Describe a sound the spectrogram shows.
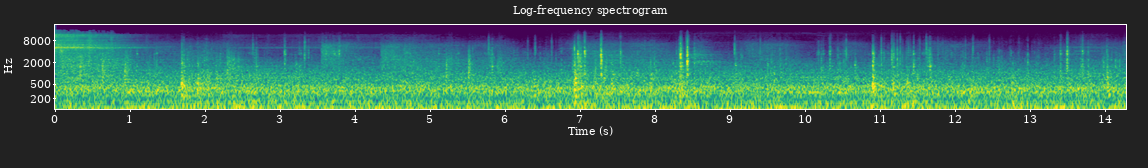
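A small wheeled cart rolls and rumbles along a floor.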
